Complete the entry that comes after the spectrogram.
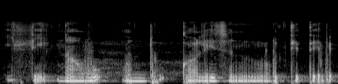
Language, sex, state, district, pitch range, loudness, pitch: Kannada, male, Karnataka, Bangalore, 160-180 Hz, -18 LUFS, 165 Hz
